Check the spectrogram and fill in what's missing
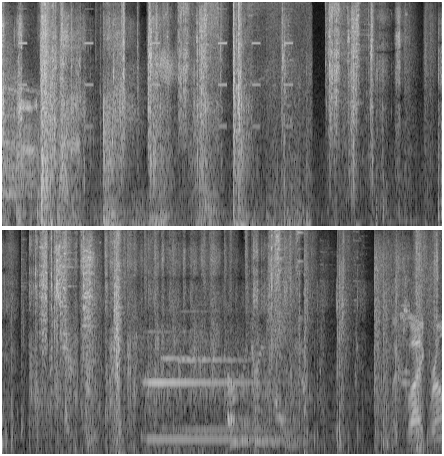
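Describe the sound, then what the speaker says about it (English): Rapid gunfire bursts from the shooter game Valorant, loud and repeated, with footsteps and ability sounds mixed in under a caster talking. "Nice shots there from Acid"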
